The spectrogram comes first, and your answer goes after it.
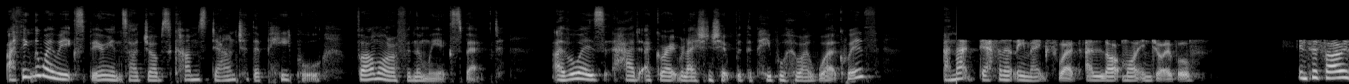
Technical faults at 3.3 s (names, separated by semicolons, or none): none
